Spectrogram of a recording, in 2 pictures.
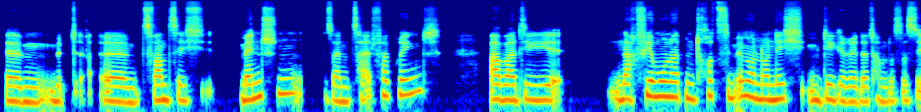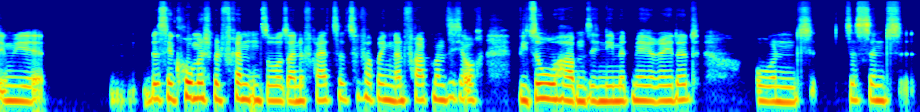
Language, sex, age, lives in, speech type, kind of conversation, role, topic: German, female, 18-19, Germany, conversation, advice, user, Wie verstellst du dich, um in einer Gruppe akzeptiert zu werden?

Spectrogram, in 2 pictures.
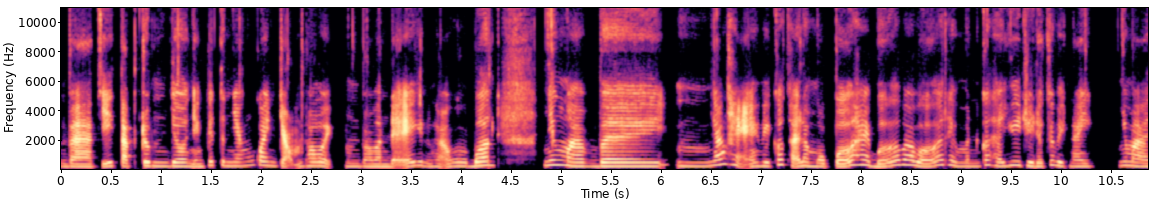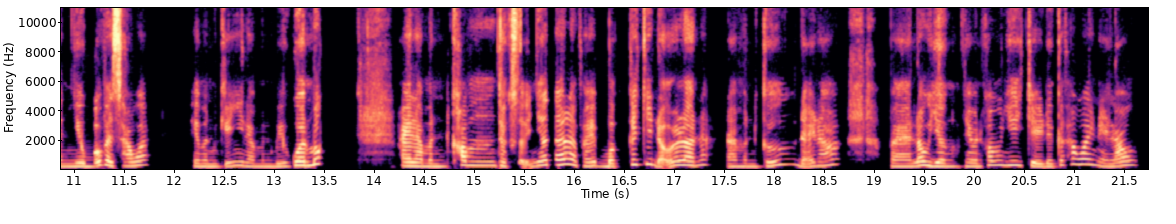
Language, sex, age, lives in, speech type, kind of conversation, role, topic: Vietnamese, female, 18-19, Vietnam, conversation, advice, user, Làm thế nào để giảm tình trạng bị phân tâm liên tục bởi thông báo điện thoại và email?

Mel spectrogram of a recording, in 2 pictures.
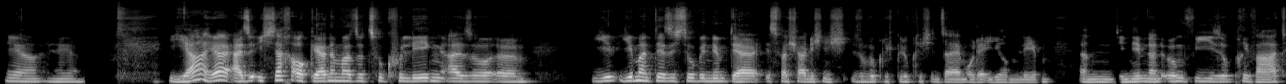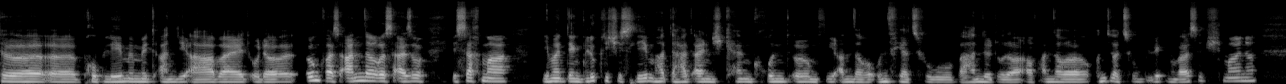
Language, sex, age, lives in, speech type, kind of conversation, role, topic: German, male, 35-39, Germany, conversation, unstructured, none, Was machst du, wenn dich jemand unfair behandelt?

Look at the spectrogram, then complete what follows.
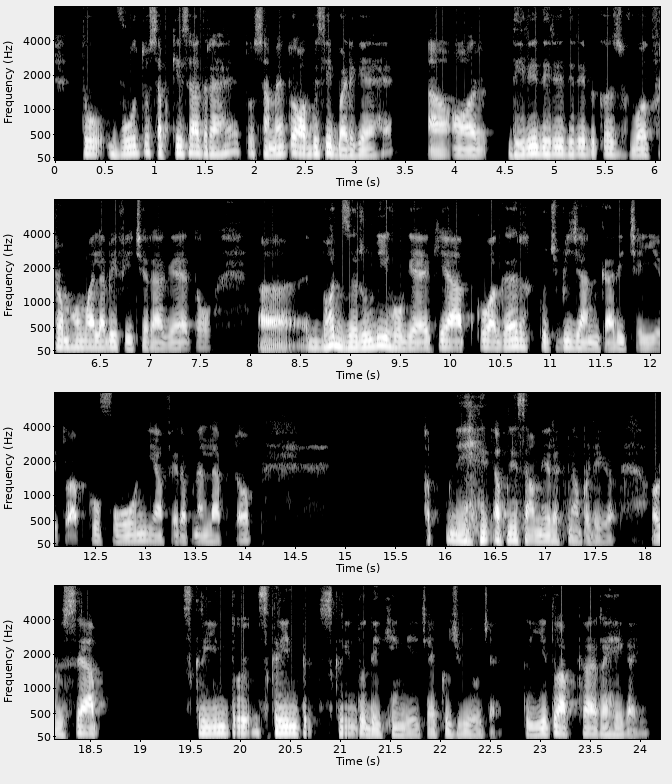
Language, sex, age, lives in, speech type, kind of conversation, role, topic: Hindi, male, 25-29, India, conversation, podcast, guest, आप अपने स्क्रीन समय को नियंत्रित करने के लिए कौन-सा तरीका अपनाते हैं?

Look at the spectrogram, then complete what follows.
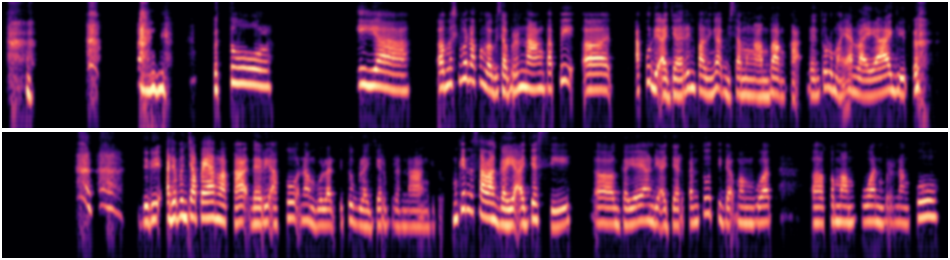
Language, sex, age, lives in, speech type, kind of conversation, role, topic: Indonesian, female, 40-44, Indonesia, conversation, podcast, guest, Pernahkah kamu punya foto yang awalnya terlihat biasa saja, tetapi ternyata menyimpan cerita besar?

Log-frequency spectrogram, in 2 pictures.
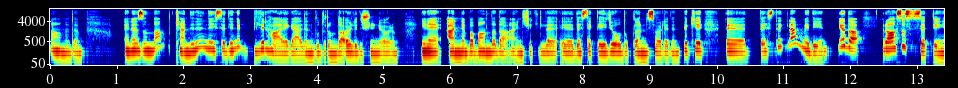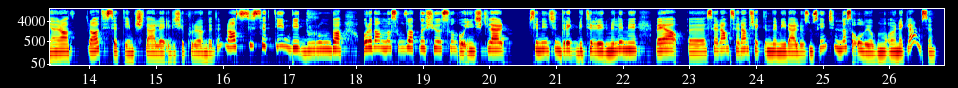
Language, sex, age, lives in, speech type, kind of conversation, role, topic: Turkish, female, 25-29, Italy, conversation, podcast, host, İlişkiler sana kendin hakkında neler öğretti?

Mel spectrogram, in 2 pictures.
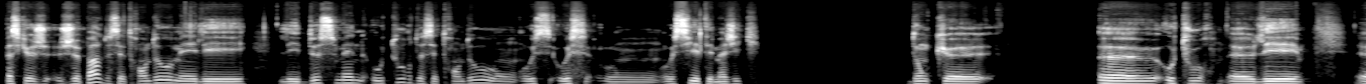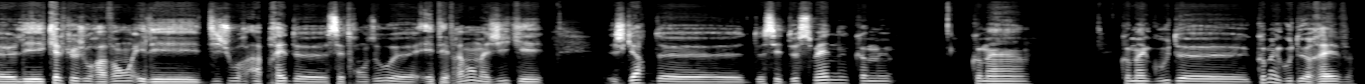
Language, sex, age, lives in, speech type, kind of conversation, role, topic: French, male, 35-39, France, conversation, podcast, guest, Quel est ton plus beau souvenir de randonnée ?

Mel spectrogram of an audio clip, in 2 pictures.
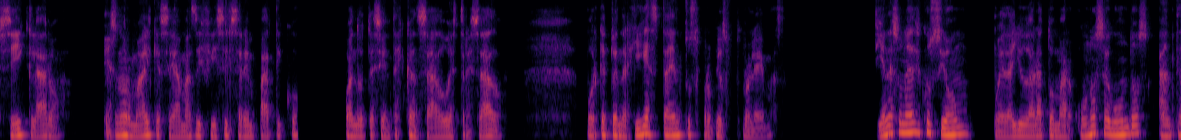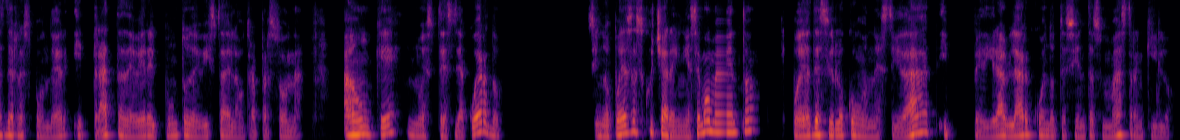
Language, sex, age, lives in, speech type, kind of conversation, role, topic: Spanish, male, 30-34, United States, read, expert-assistant, expert, ¿Por qué es importante la empatía en las relaciones humanas?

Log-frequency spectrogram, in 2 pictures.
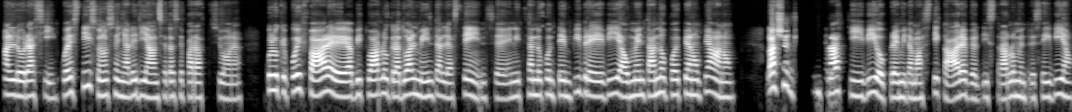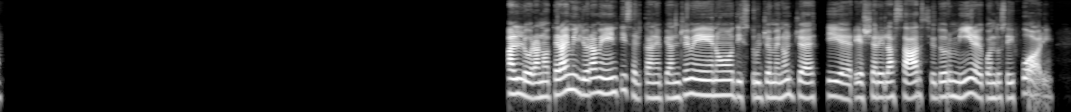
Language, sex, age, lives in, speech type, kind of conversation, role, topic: Italian, female, 30-34, Italy, read, expert-assistant, expert, Quali sono i modi più efficaci per aiutare un animale domestico a superare la paura quando resta solo in casa?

